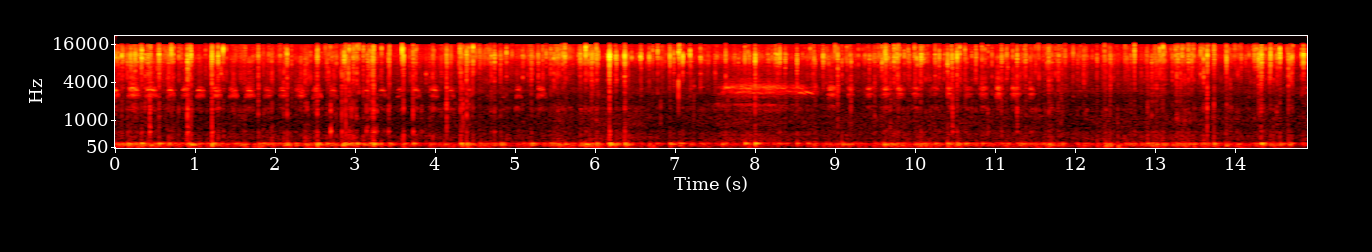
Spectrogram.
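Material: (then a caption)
Plastic. A pair of small, hollow blue plastic velcro hair rollers with a bristly hook surface is held close to a microphone and scratched and rubbed with fingertips and painted nails. The result is a dense, continuous, low-heavy scratchy patter of rapid crackles and tiny clicks, with a brief faint squeak partway through.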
